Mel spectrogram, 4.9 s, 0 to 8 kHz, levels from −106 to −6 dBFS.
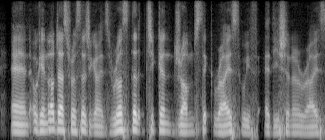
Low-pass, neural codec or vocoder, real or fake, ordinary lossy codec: none; codec, 16 kHz, 0.8 kbps, ZipCodec; fake; none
